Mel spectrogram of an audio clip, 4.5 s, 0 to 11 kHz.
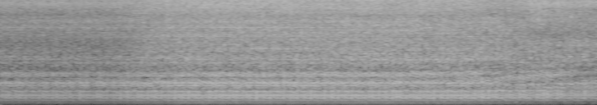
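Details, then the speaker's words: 2005 Nissan Altima 2.5L four-cylinder just started after valve cover replacement, new plugs and coils, done to fix misfires from oil leaking into the spark plug tubes: smooth even idle, steady beat, no knocks, misses or ticks; repair confirmed. "watch your fingers because the motor is starting up take time out turn off the radio that's looking good sounds good"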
